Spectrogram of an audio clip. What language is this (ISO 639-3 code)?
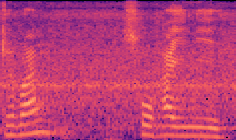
brx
